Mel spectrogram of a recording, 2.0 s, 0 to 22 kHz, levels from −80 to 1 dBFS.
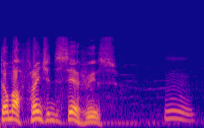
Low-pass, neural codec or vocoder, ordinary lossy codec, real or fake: none; none; none; real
